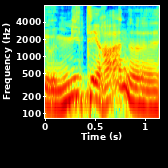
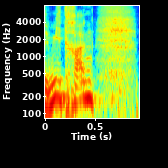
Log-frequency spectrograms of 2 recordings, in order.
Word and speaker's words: Mitterrand: dit il demande de lui de dire mitterrand s'il le dit me tehran c'est qu'il est de gauche si le prononce mitran pas de doute il est de droite de la même façon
